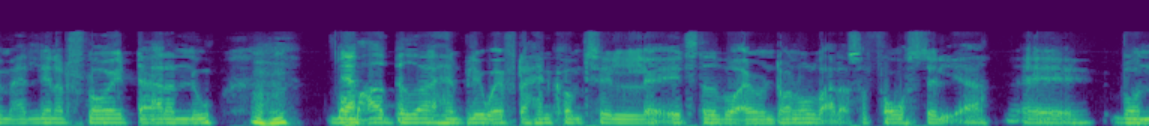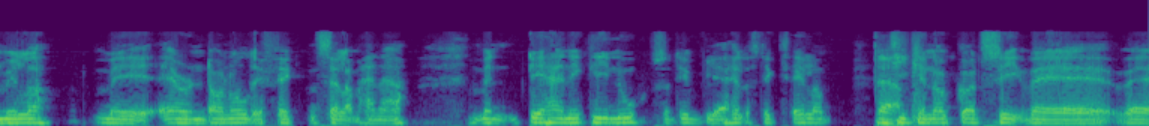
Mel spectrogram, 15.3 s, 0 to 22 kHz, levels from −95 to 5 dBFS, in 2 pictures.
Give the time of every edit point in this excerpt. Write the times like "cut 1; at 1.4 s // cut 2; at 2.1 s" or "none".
cut 1; at 10.8 s // cut 2; at 13.4 s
